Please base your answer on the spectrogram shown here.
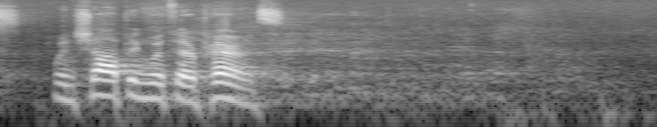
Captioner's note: audience laughter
